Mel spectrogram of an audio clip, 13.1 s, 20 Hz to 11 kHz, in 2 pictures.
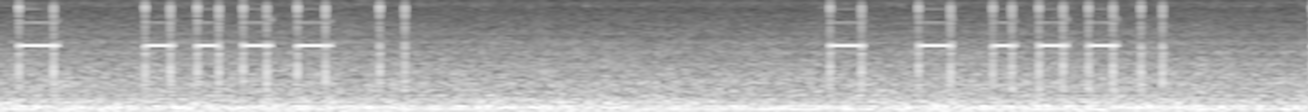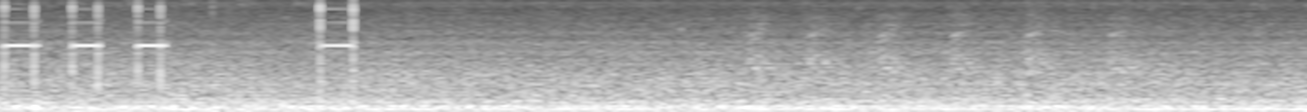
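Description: Handheld Topdon OBD2 scan tool beeping at each button press while its menu is scrolled: short high beeps in quick runs of five, then five, then three, then a single beep. Under them runs the steady low hum of the Chevrolet Colorado's engine idling.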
